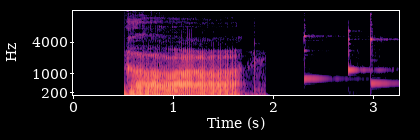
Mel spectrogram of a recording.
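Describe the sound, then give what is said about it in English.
A harsh, loud cat snarl lasting about a second, followed after a short pause by three bright, ringing chime tones that sound one after another and fade. “He snarled.”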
